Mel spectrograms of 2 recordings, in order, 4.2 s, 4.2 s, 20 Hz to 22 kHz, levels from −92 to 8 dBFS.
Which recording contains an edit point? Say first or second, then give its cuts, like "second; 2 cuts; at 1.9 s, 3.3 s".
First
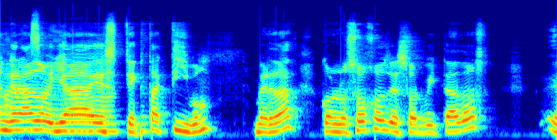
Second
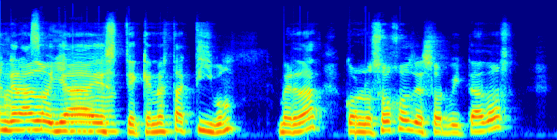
first; 1 cut; at 1.1 s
